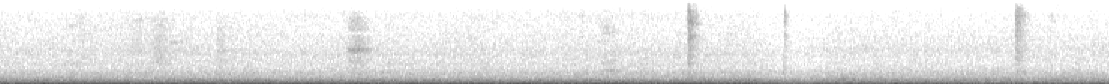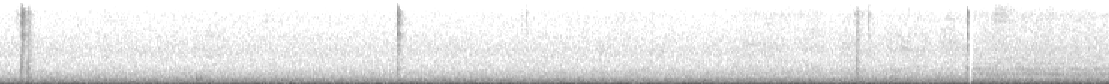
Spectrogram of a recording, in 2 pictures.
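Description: Inside the carriage of a Sydney Trains double-deck electric suburban train as it pulls out of a station and gathers speed. A steady electric hum sits over the running rumble, and the hum weakens about a third of the way in. A few sharp clicks come through along the way.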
